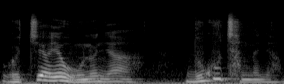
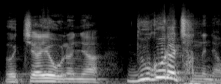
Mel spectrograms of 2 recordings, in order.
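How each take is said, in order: First: Soft slow voice of Jesus. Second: Louder voice of Jesus. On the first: Jesus' question repeated softly. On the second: Jesus' question repeated. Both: Acted.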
